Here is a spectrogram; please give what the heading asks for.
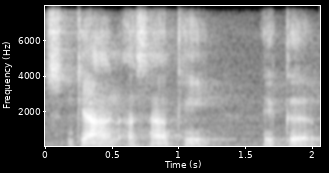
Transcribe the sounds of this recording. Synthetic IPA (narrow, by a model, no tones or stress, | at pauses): ɡjaːnɐsãkʰeː | ɦɪk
